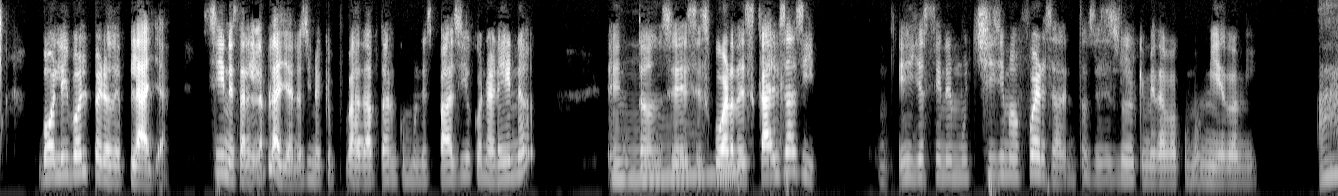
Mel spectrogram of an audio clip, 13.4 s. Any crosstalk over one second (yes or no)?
yes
